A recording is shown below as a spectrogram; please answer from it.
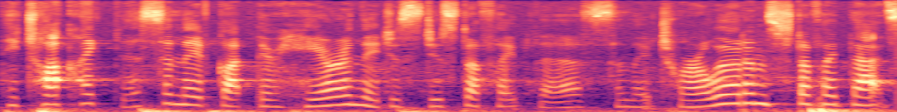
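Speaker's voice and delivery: lightly voiced girly talk; girl voice. Shown as a demonstration. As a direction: talk like a girl twirling her hair. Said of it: "Whereas girls".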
